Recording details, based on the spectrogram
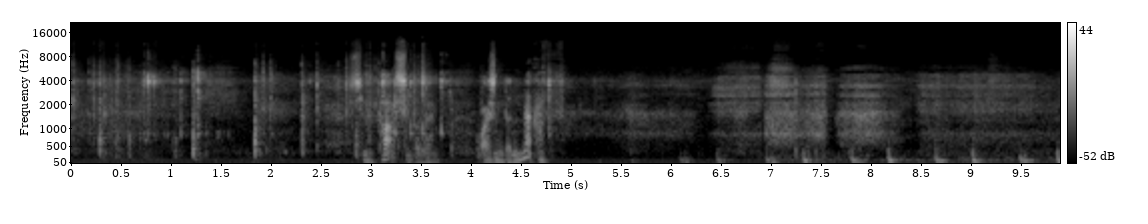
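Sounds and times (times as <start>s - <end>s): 
creature's ragged gasping breaths: 0.0s - 4.1s, 4.8s - 9.8s
speech: 2.8s - 5.0s
thumping heartbeat: 5.6s - 9.8s.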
